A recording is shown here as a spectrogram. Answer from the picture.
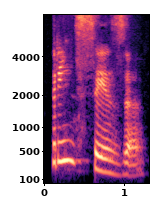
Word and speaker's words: princesa: And here we have princesa, princesa, princesa, okay? So notice that in Portuguese we have the A in the end of this word, so we should pronounce like this, princesa.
